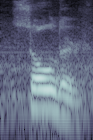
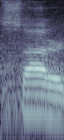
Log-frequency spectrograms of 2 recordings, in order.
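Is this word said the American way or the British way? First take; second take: British; American. First: It is said with British pronunciation. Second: It is said with American pronunciation. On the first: "I soldered it for our English friends. That's how they pronounce it" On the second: "that's how us Americans pronounce it"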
